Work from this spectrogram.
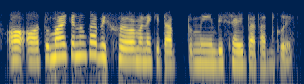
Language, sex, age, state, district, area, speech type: Assamese, female, 18-30, Assam, Dibrugarh, rural, conversation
